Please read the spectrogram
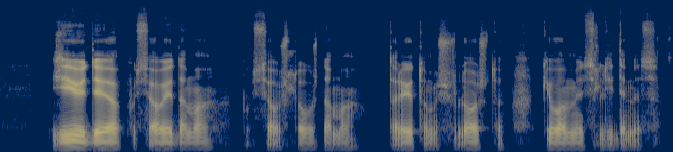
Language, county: Lithuanian, Kaunas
